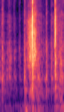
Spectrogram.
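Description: Two quick, crisp keystrokes on a keyboard, close and clear, tapped in fast succession with no voices.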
